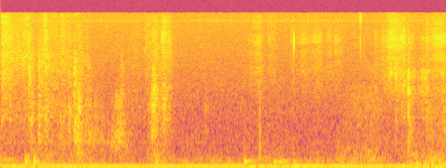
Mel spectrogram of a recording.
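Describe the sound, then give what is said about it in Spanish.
Papers rustle and shuffle as they are handled, giving a few soft, crinkly scrapes and brushes that are faint and irregular. “Están sonando los papeles”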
